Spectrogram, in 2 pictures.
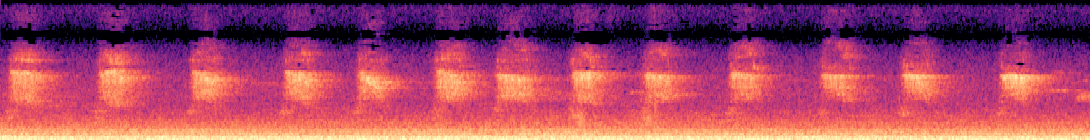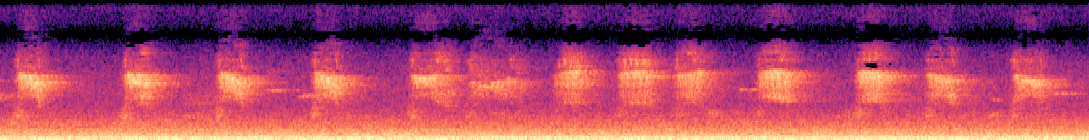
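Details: Frantic begging from a brown-headed cowbird fledgling sitting on a yard bird feeder while a chickadee feeds it. Brief, very high chip notes follow in an even, unbroken series, about two per second, over a loud, steady background hiss.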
